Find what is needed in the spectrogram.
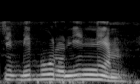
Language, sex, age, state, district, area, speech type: Bodo, female, 60+, Assam, Kokrajhar, rural, spontaneous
